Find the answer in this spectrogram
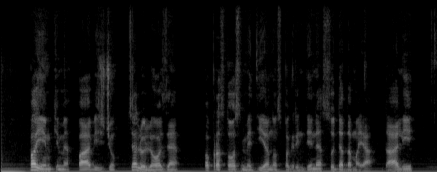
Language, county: Lithuanian, Telšiai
